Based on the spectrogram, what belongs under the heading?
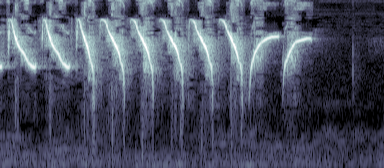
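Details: Song of a local Indonesian canary, played to teach young birds to sing: nine loud high downslurred whistles at a steady pace, the last two rising and upturned, then silence.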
